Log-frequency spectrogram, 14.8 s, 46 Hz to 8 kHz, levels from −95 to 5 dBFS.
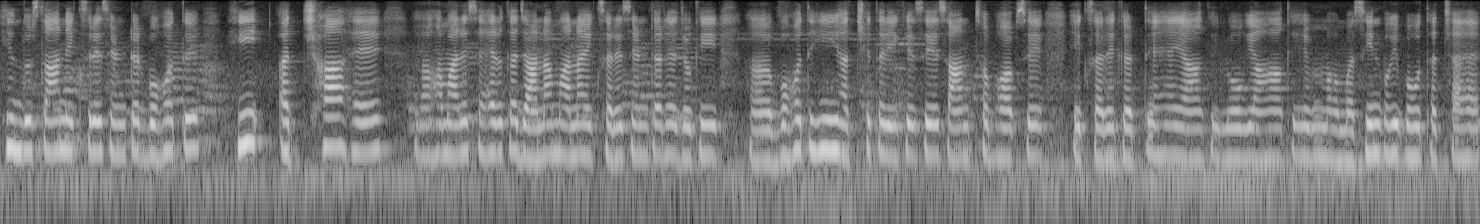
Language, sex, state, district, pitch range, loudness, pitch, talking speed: Hindi, female, Bihar, Jahanabad, 210-240 Hz, -22 LUFS, 225 Hz, 160 wpm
